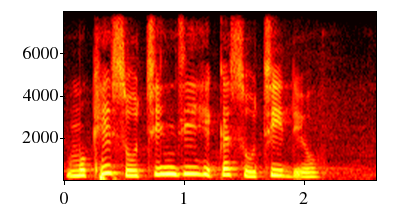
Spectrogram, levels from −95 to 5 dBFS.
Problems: constant background noise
